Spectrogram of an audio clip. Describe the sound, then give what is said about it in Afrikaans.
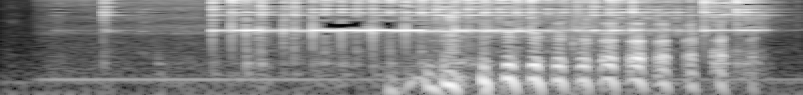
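A spoon, called the 'geloofslepel' (faith spoon), is stirred on the Coffee Date radio show, clinking repeatedly against a cup in quick, rhythmic strokes, with bright ringing glassy tones and a low pulsing undertone building in the second half before stopping abruptly. “Die geloofslepel wordt geroer hier op date.”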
